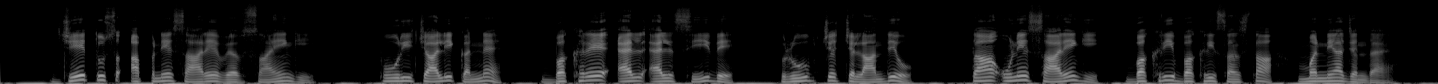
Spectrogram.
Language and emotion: Dogri, neutral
